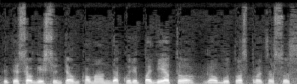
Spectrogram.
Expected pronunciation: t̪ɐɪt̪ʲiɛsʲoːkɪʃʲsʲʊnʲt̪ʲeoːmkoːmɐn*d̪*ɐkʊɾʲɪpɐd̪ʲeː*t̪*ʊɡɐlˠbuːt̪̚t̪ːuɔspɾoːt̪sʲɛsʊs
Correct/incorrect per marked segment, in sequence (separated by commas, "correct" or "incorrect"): correct, correct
